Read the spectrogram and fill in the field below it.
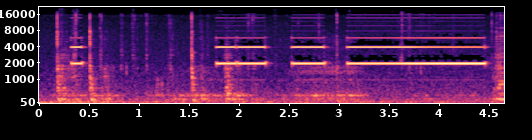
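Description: Multimeter in continuity mode beeping while testing fuse clips on a Bally pinball machine's 10 amp feature lamp fuse: a short chirp, then longer steady tones broken into several beeps, over faint handling clicks.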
